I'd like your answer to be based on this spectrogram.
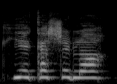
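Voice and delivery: put-on high little-girl voice; high, thin childlike question; small voice. A narrator's reading. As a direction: ask in a tiny, high child's voice. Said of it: "demanda la petite voix".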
